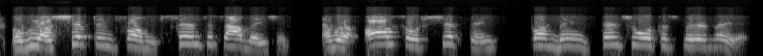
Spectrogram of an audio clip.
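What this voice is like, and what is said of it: Country accent. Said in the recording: “my country accent kind of makes it sound like something else”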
